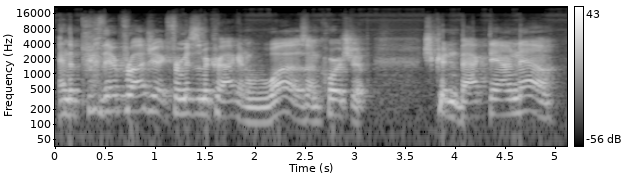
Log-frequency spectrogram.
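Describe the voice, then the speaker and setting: A man's voice: fairly high pitch, lively intonation, measured pace, sharp tone, poor audio. A man casually reading a teen novel aloud as an amateur, stumbling over words and repeating phrases. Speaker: amateur book reader.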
